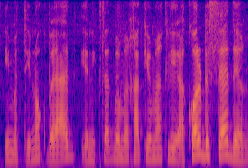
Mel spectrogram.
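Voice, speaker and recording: A woman chatting casually on a podcast, telling stories in an animated, indignant rant. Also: low voice.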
